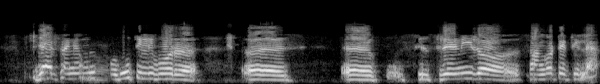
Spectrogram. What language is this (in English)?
Odia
